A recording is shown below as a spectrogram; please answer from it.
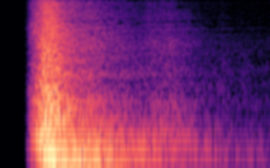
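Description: A whoosh sound effect with a deep low boom, starting suddenly about a quarter second in, falling in pitch and dying away over about a second and a half.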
